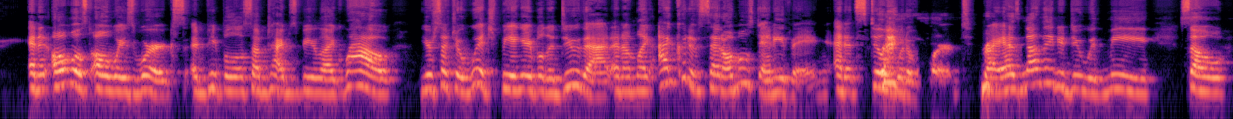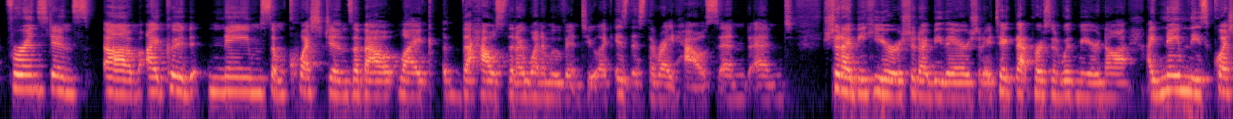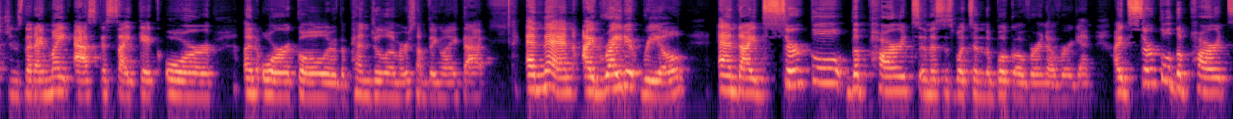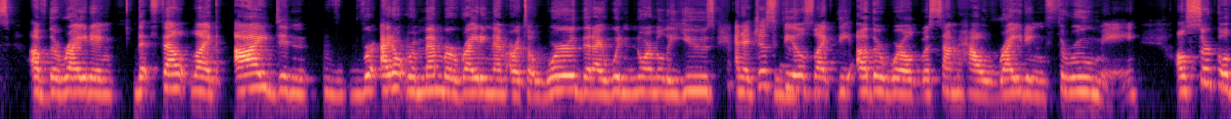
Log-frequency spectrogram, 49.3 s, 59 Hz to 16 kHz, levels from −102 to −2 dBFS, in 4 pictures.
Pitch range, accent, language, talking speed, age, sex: 185-230 Hz, American, English, 210 wpm, 30-49, female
